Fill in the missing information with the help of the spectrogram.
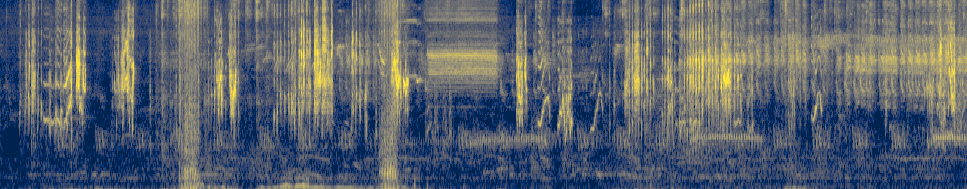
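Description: A budgerigar chirps in quick, high, scratchy bursts with scattered clicks and soft background noise.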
